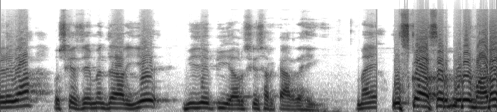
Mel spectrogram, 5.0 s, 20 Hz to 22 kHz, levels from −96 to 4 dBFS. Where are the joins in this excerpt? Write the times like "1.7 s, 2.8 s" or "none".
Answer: 3.8 s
